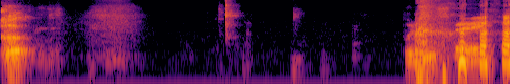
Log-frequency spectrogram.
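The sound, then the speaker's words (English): A short burp opens, followed by a breathy rush of air and a couple of faint clicks in near silence, before voices start talking. “What do we say when we burp?”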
